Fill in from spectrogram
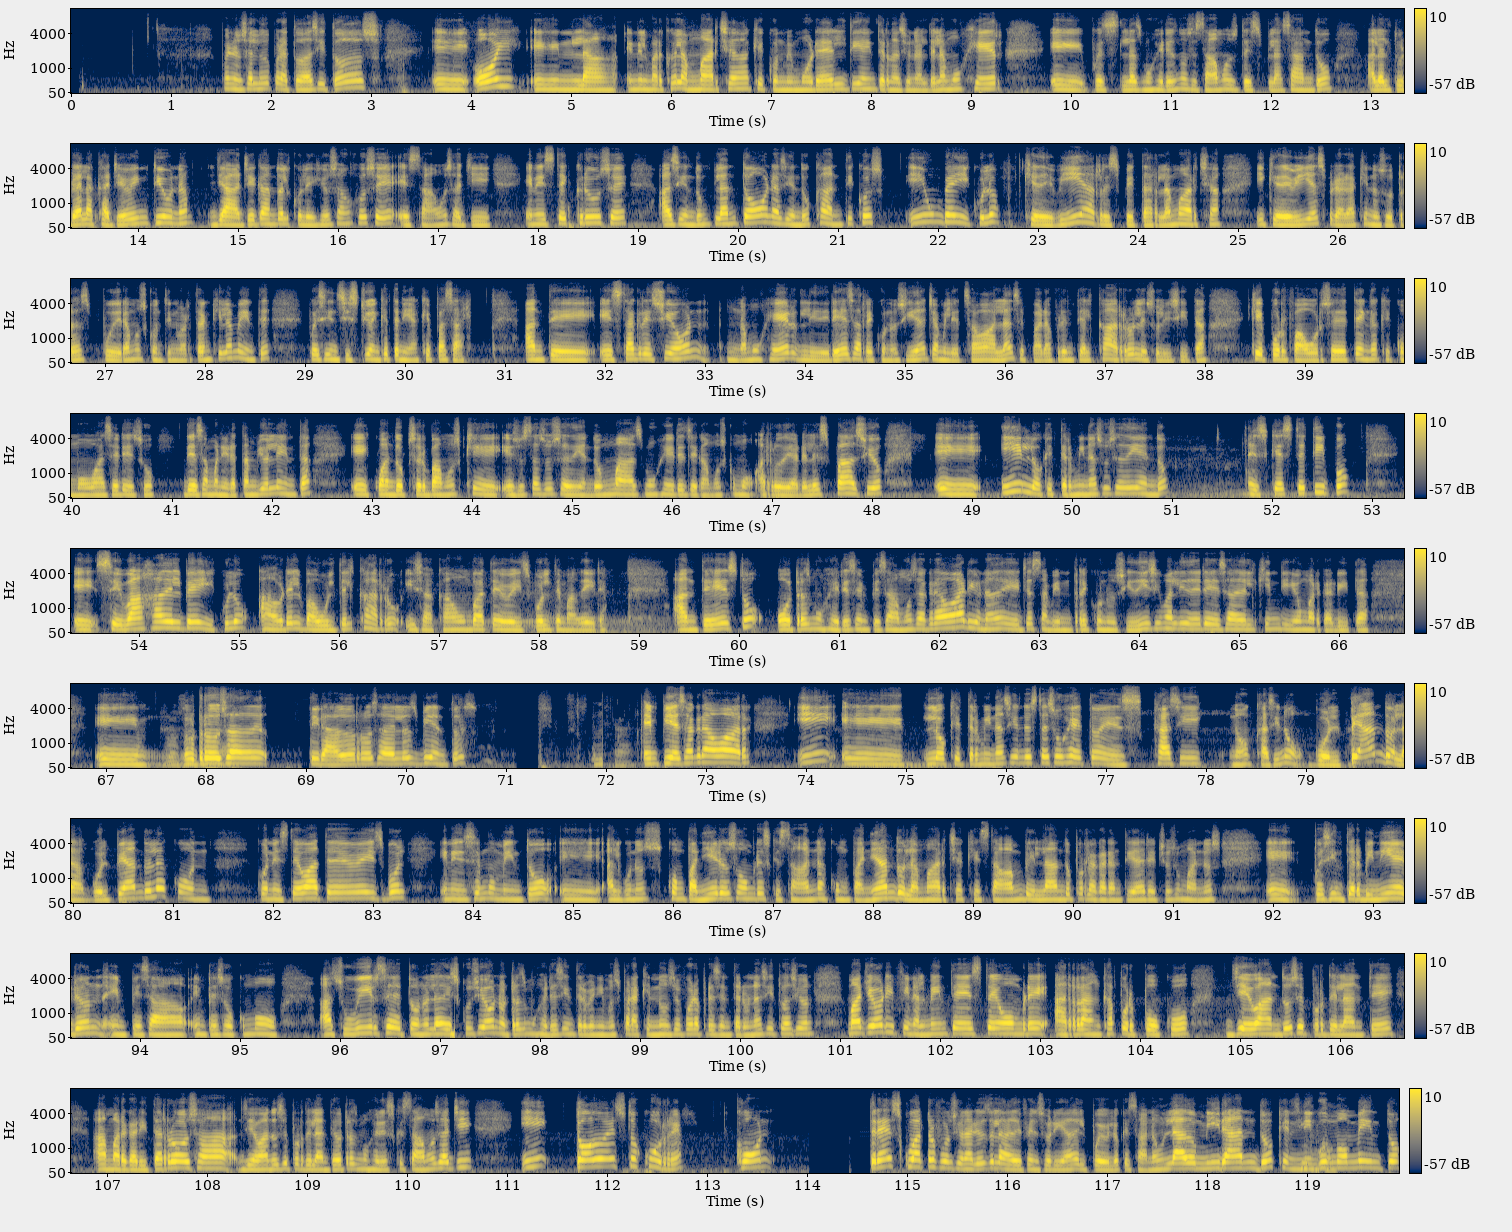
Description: Jessica Obando, diputada del Quindío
